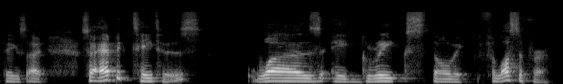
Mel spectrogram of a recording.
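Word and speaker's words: Epictetus: So so that's why um epicus or in in Latin you say epictatus, right? So I'm I'm I'm swinging between those two pronunciation. So ep let's say it in English uh in English accent. So Epictitus and Marcus Aurelius are the biggest guns with stoicism.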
